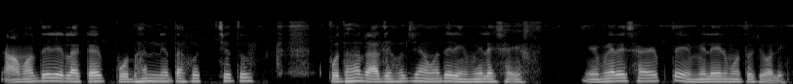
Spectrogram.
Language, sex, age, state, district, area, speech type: Bengali, male, 45-60, West Bengal, North 24 Parganas, rural, spontaneous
